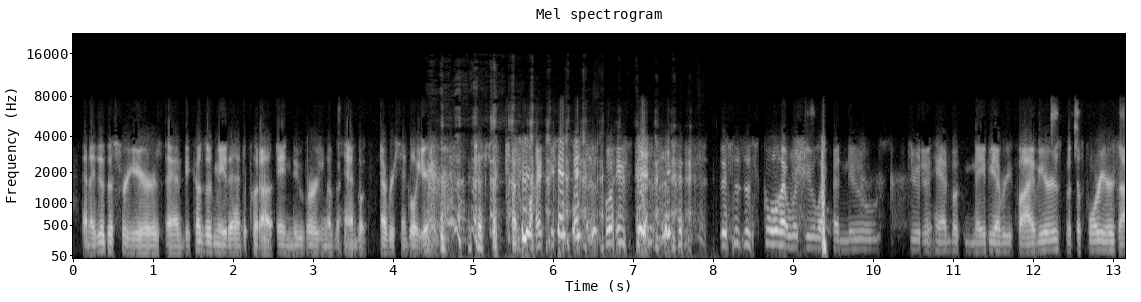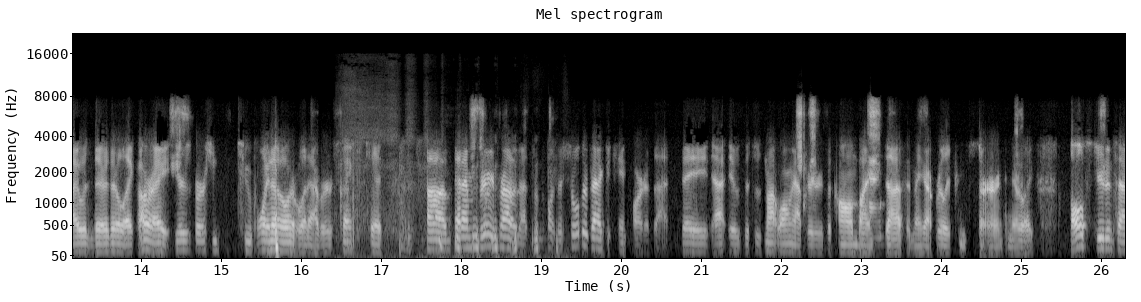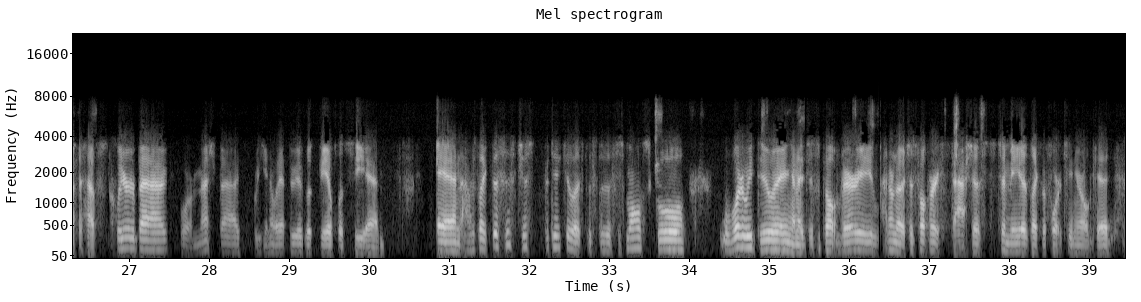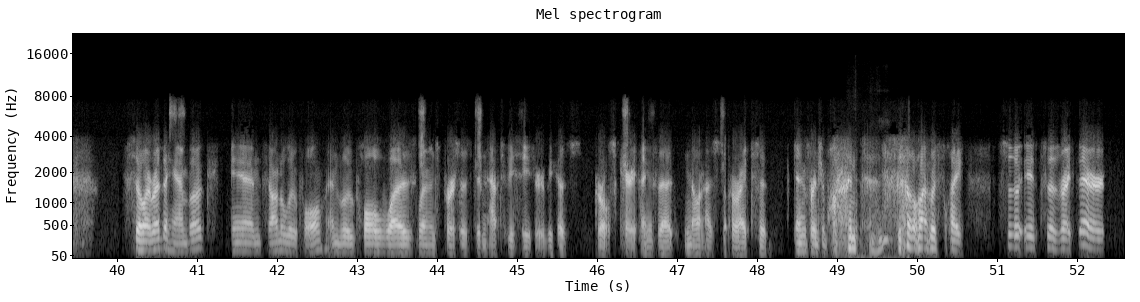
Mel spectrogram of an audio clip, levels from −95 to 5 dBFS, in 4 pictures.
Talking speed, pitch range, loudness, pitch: 225 wpm, 105-140 Hz, -21 LUFS, 115 Hz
